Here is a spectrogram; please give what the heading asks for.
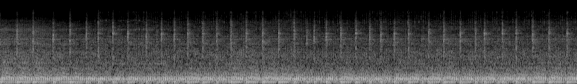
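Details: Remington 46cc chainsaw, low-speed screw turned about an eighth clockwise to lean a suspected rich mixture: steady even two-stroke buzz, crisp regular firing, no hunting or stumbling; seems dialed in; normal running.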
